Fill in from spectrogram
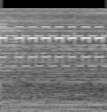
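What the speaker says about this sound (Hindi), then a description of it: "देखो फोन आ गया।" A steady electronic phone tone repeating rapidly in short pulses, fairly loud and close, over a low background hum, with no voices.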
